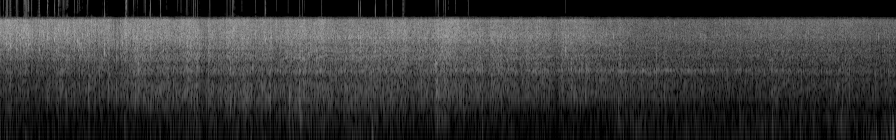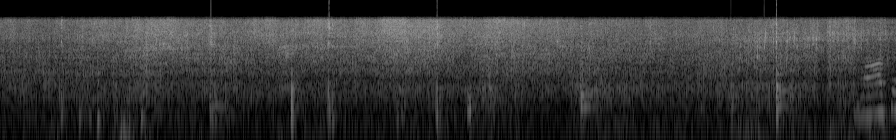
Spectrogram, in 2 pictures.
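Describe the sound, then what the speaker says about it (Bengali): Bata fish coated in salt and turmeric fry in mustard oil in a kadai, a loud, continuous, close sizzle with occasional stirring clinks throughout. "লবণ হলুদ মাখিয়ে নিয়েছি, এবার ভেজে নেব।"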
